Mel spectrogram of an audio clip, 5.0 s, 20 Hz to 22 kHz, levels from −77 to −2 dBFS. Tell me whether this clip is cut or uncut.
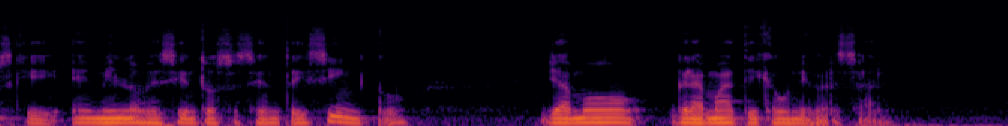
uncut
